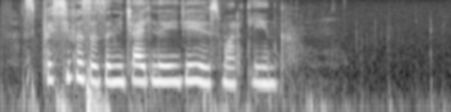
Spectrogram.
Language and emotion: Russian, positive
